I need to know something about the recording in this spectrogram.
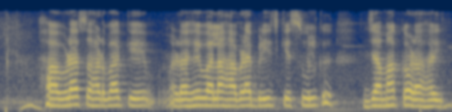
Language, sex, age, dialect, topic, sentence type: Magahi, male, 31-35, Western, banking, statement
